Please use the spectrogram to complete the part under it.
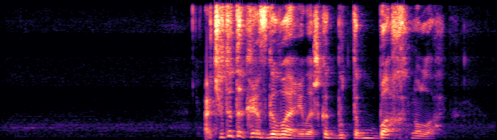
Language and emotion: Russian, angry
